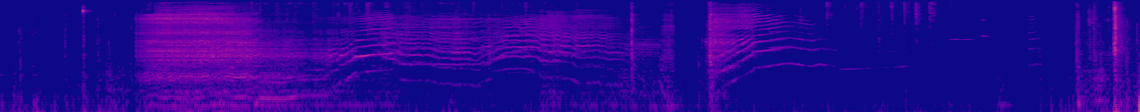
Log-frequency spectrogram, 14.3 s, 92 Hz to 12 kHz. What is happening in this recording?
creaking door 1 slow
My friends front door. He keeps it loud on purpose because he has teenagers who sneak in and out at night.
creaking, door, hinge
